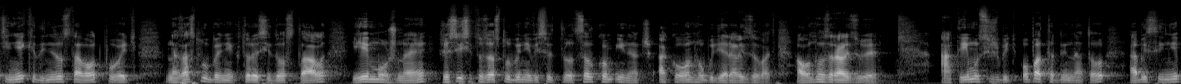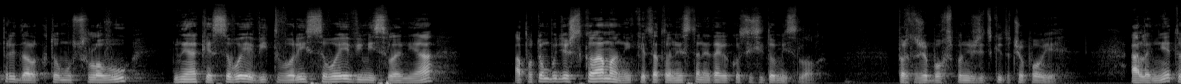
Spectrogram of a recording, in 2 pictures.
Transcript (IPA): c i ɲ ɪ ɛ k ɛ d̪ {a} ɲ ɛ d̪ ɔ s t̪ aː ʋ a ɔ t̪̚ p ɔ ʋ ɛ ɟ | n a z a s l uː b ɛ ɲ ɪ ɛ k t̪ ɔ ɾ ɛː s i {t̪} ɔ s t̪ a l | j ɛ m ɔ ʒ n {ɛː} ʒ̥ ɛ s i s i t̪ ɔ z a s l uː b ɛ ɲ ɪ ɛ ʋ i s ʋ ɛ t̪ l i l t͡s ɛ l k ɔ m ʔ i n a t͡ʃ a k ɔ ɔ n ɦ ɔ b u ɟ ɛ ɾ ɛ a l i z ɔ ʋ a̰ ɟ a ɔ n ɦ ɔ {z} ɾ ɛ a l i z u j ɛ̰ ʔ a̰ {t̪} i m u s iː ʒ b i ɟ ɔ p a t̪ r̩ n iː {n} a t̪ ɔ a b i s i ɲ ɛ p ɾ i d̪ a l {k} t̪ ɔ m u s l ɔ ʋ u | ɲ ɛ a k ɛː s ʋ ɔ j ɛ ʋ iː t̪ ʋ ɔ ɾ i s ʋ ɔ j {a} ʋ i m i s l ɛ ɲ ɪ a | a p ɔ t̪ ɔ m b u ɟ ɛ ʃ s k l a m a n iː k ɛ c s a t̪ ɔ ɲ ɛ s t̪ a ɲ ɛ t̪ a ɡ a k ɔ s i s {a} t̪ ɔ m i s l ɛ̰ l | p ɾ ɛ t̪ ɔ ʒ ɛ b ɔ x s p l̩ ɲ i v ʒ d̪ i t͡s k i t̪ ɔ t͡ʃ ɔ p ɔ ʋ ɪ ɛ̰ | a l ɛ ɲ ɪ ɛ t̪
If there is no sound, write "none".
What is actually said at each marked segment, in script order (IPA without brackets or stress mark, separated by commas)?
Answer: i, d̪, ɛː, z, t̪, n, k, ɛ, i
